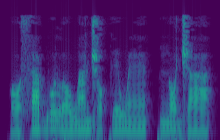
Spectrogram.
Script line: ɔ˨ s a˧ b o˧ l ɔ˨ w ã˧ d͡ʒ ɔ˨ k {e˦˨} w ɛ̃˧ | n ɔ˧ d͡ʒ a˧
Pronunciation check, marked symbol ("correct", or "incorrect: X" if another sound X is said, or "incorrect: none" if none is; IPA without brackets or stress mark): incorrect: e˨˦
